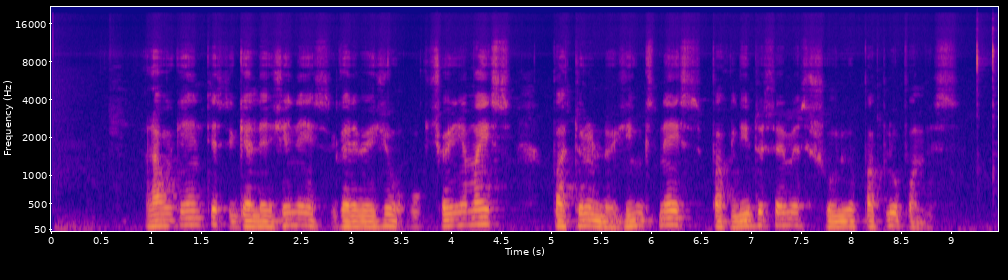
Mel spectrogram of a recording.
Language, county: Lithuanian, Telšiai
